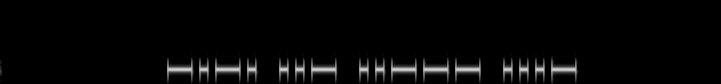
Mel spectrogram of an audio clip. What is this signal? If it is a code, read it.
Morse code, heard as a keyed tone, about 15 wpm, 700 Hz. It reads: CU2V
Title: DXCC-100 Call Signs - 4 Characters - Repeated 2x - 15wpm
